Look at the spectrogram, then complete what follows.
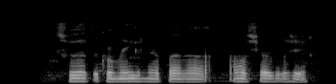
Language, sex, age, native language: Icelandic, male, 13, Icelandic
